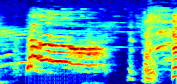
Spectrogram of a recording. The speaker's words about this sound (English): Oh. That would be dog. My children.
